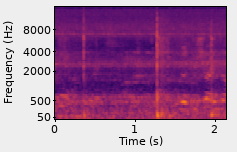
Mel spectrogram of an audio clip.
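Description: A football being kicked and passed on artificial turf: three sharp thuds, the loudest a little past the middle, over players calling in the background.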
